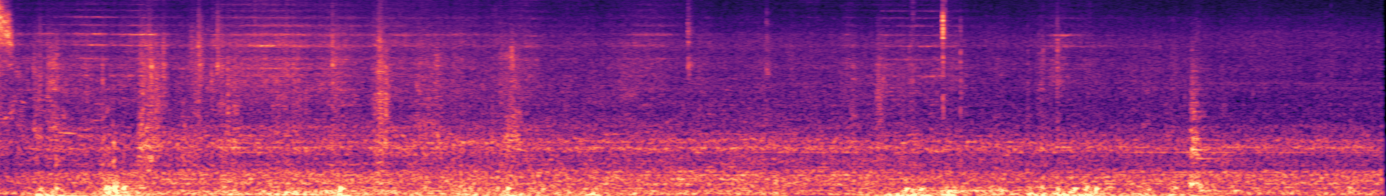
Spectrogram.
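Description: Passenger train running, heard from inside the carriage: a steady rumble of wheels on the track, with a few sharp knocks and clicks here and there.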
